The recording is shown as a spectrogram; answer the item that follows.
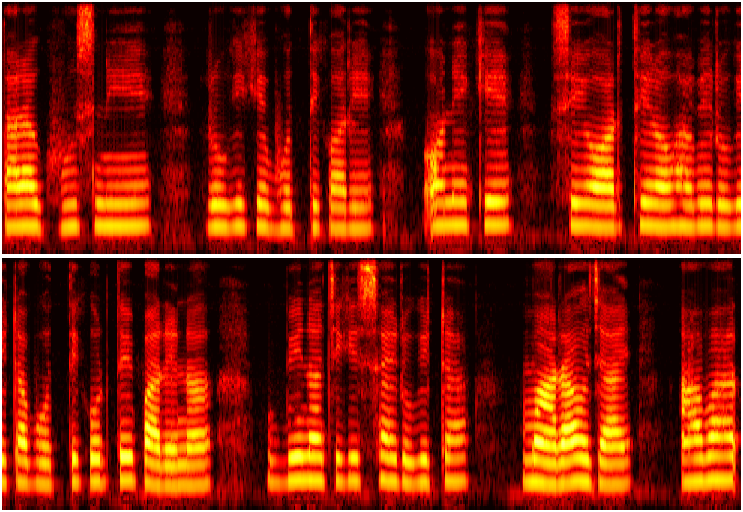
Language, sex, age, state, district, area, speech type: Bengali, female, 45-60, West Bengal, North 24 Parganas, rural, spontaneous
